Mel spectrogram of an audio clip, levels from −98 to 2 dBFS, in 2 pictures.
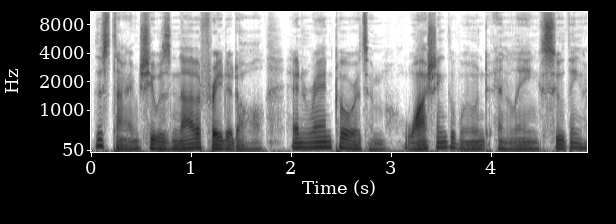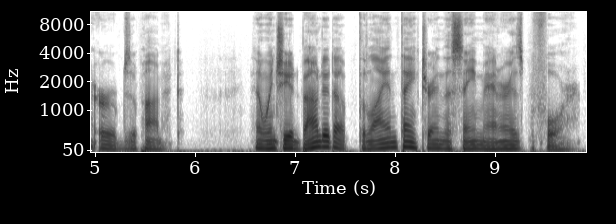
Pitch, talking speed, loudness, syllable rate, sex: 90 Hz, 230 wpm, -19 LUFS, 5.5 syllables/s, male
